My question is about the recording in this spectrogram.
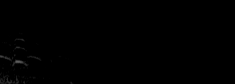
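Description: Birds calling in a quick series of short, arched calls, fading and cutting off within the first second.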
